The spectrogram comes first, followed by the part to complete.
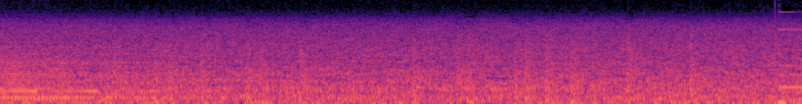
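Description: Steady rushing of a mountain river's water through a gorge, an even noise without pitch. A music track fades out about a second in.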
